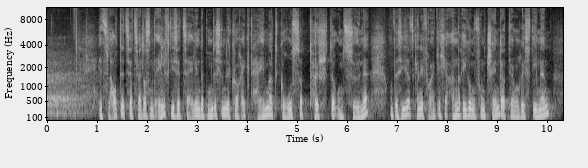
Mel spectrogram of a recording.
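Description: A middle-aged man speaks firmly and steadily, close up.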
